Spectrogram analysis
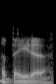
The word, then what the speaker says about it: Abeyta: Abeyta.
